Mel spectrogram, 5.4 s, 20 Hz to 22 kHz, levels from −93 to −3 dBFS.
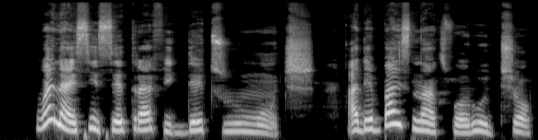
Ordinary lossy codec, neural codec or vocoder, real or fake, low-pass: none; vocoder, 48 kHz, 128 mel bands, Vocos; fake; none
